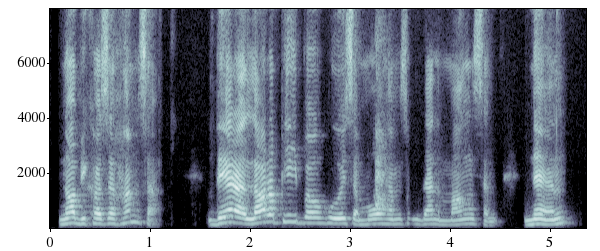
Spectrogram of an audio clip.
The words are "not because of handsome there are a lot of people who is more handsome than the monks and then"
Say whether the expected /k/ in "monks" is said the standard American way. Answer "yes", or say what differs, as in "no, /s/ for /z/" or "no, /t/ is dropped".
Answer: no, /k/ is dropped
